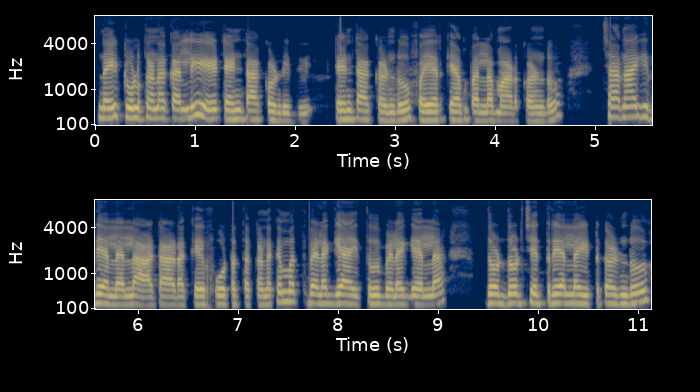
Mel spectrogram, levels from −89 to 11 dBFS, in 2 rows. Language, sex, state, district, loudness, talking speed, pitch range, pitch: Kannada, female, Karnataka, Shimoga, -15 LUFS, 150 wpm, 175-205 Hz, 190 Hz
